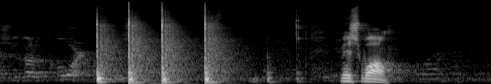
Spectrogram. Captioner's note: gavel bangs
